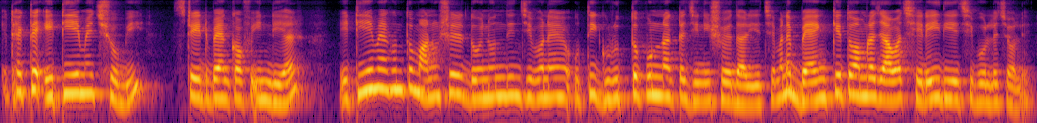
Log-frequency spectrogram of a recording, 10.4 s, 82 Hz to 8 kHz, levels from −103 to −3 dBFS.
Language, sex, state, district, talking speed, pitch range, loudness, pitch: Bengali, female, West Bengal, Kolkata, 185 wpm, 195-245 Hz, -21 LUFS, 210 Hz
